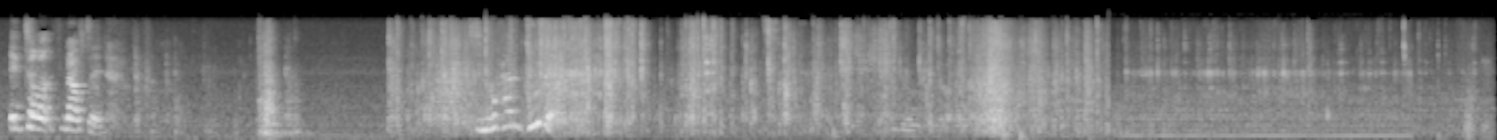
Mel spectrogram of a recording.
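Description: Semi-sweet chocolate chips poured from a bag into a glass pie dish: a dense rattle of many small pieces landing on glass and on each other, starting about four seconds in and lasting about seven seconds.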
